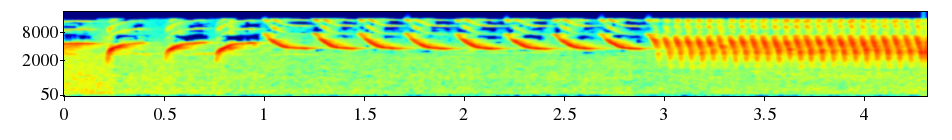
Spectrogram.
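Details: Canary song for tutoring young canaries, with several swept whistles, a run of evenly repeated falling notes, then a loud dense rattling trill in the final second.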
